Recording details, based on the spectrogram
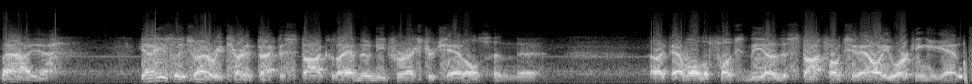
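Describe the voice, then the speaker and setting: A man with a fairly low voice talks casually as a radio hobbyist. He explains things plainly and haltingly, with faint noise on the transmission. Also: pushed and bright, dull audio.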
